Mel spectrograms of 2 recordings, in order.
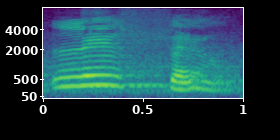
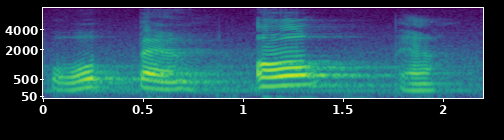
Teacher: Olha, a sílaba tônica está no início.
